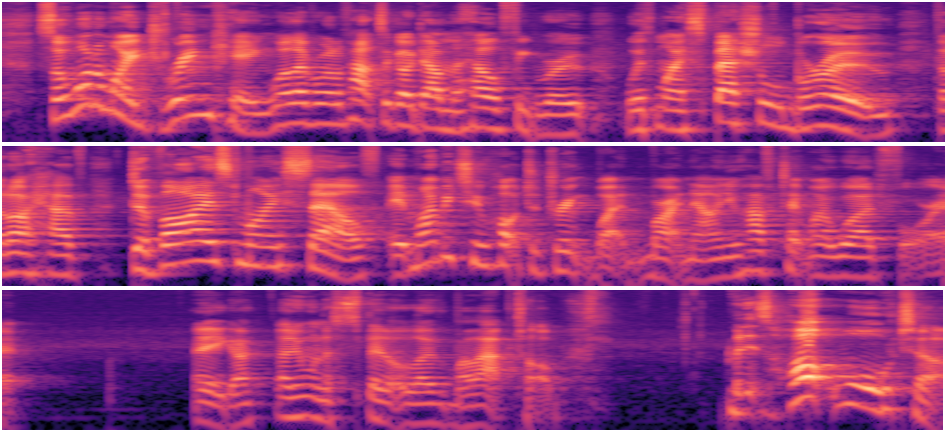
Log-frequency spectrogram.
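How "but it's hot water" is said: overly loud, stretched-out voice. Telling viewers what is in the drink: said too loudly. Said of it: "I don't know why I said that so loud".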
